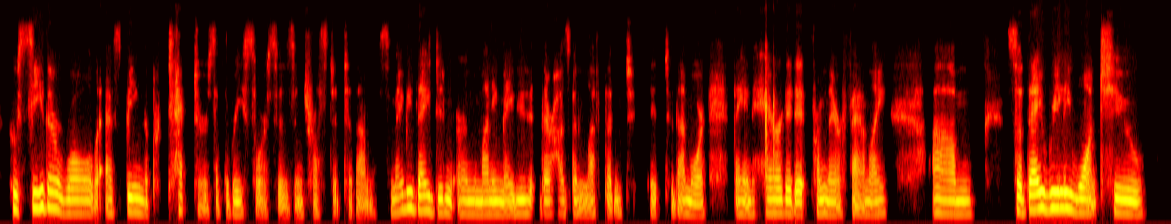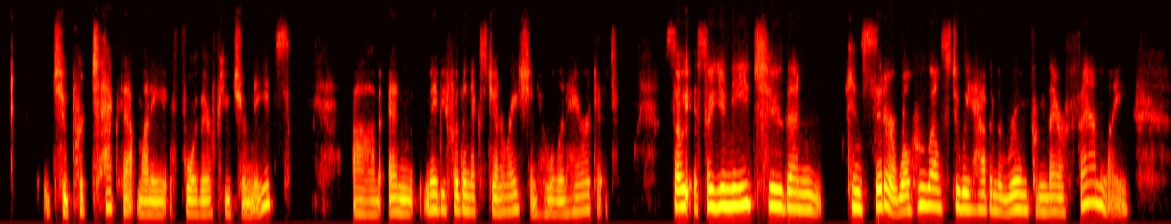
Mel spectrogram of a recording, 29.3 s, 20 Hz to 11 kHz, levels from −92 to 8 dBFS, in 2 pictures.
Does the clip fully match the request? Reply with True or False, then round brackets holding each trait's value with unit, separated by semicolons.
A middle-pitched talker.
True (165 Hz)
